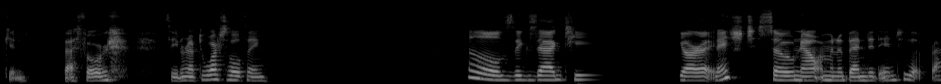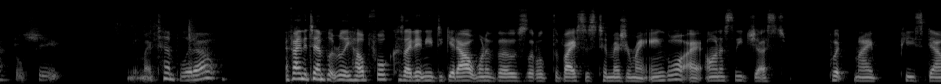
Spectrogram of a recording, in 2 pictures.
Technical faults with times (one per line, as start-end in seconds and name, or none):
5.77-6.82 call audio freeze
7.14-7.17 skip ahead
7.75-9.87 jitter buffer slow-down
10.29-11.97 jitter buffer slow-down
12.01-18.36 jitter buffer speed-up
